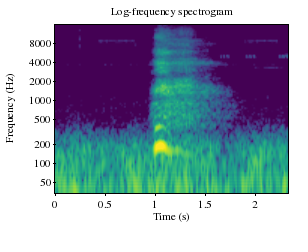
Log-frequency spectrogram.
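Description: A young male voice speaks a short word.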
